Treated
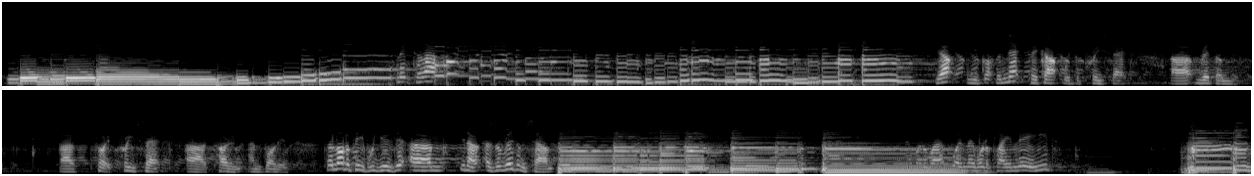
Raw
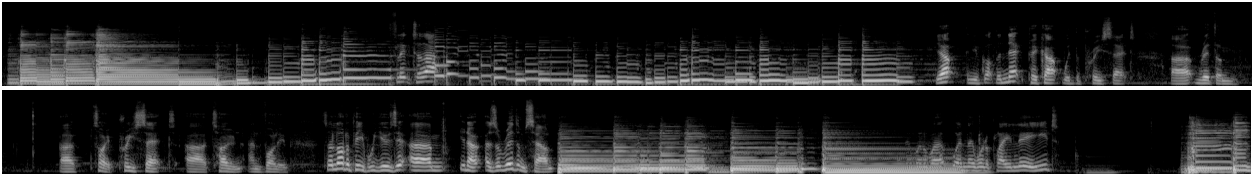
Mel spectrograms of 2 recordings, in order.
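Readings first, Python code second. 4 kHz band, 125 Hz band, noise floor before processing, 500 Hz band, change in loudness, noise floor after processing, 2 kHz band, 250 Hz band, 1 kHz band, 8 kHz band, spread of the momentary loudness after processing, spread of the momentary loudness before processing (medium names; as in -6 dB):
under -20 dB, -4.5 dB, -61 dBFS, +2.0 dB, -0.5 dB, -60 dBFS, -3.5 dB, -3.0 dB, +3.0 dB, under -30 dB, 12 LU, 12 LU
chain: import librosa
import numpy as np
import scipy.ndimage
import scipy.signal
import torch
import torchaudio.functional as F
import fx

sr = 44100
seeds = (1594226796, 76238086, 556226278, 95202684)

y = fx.spec_quant(x, sr, step_db=15)
y = fx.echo_feedback(y, sr, ms=147, feedback_pct=53, wet_db=-23)
y = fx.filter_sweep_lowpass(y, sr, from_hz=400.0, to_hz=1200.0, start_s=2.84, end_s=4.28, q=6.7)
y = F.gain(torch.from_numpy(y), -4.5).numpy()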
